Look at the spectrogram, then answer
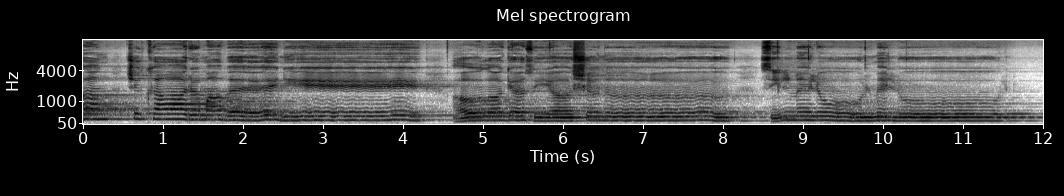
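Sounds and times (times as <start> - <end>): man singing long sustained note: 0.0 - 12.0.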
